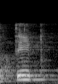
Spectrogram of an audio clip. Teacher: a consoante t a vogal nasal em a consoante p e a vogal o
